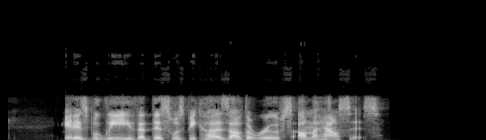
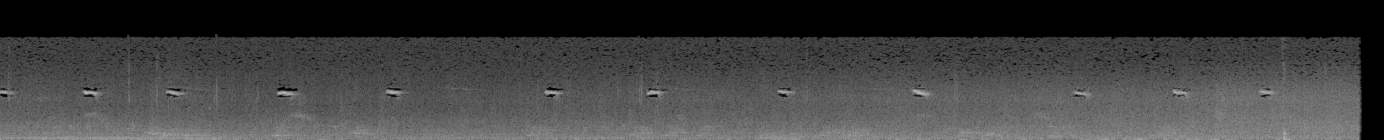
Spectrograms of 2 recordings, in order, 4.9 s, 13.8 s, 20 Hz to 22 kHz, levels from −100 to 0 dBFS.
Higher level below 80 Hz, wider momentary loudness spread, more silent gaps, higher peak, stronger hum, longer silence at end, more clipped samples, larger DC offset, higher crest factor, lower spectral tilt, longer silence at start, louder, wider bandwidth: first, -62 dBFS vs -70 dBFS; about the same, 11 LU vs 9 LU; neither; first, -2 dBFS vs -18 dBFS; neither; first, 1.1 s vs 0.2 s; neither; neither; about the same, 20 dB vs 20 dB; about the same, -3 dB/octave vs -2 dB/octave; first, 0.65 s vs 0 s; first, -19 LUFS vs -36 LUFS; second, 7.4 kHz vs 16.5 kHz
